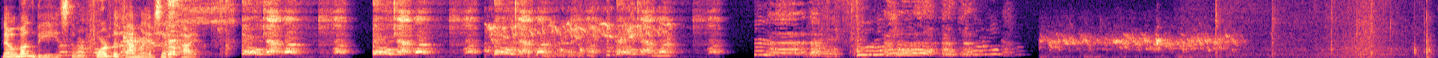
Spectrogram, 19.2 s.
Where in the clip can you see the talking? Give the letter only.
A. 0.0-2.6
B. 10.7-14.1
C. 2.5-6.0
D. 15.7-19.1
A.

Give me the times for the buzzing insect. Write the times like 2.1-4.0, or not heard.
15.7-19.1.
